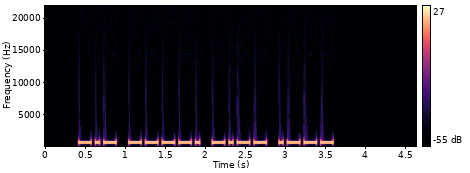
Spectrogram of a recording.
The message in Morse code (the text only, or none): K9YJ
